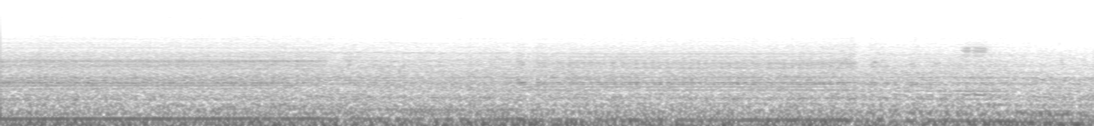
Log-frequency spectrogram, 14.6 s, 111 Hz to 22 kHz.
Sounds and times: Rickshaw 0.0 - 14.5

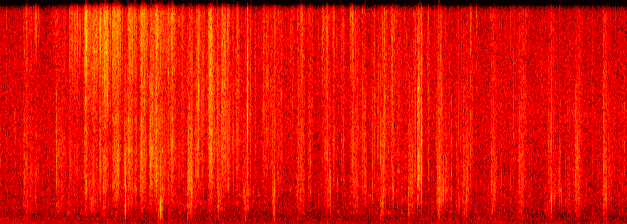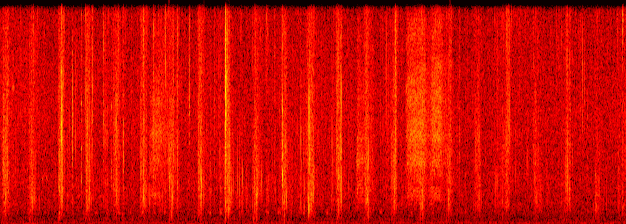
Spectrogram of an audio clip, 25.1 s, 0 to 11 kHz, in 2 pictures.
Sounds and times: walking the dog 0.2 - 25.0

